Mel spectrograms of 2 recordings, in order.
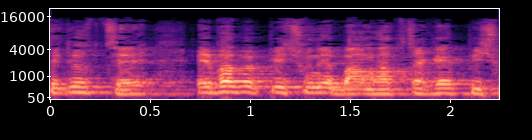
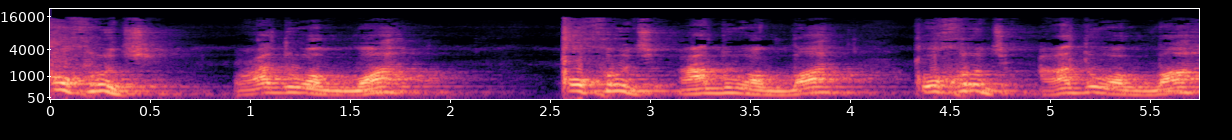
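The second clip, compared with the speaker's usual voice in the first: slow, spaced-out command with pauses between words; slow clear demo of the exorcism words; slow teaching version; slower than usual. Shown as a demonstration. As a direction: spell it out slowly for the learners. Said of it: "আমি একটু ধীরে ধীরে বলছি".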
